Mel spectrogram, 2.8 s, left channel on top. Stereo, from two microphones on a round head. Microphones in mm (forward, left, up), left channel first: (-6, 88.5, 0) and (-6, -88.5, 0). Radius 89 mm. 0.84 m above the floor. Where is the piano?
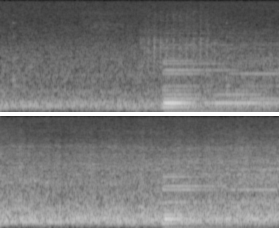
40° right (ahead or behind), 1.4 m.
